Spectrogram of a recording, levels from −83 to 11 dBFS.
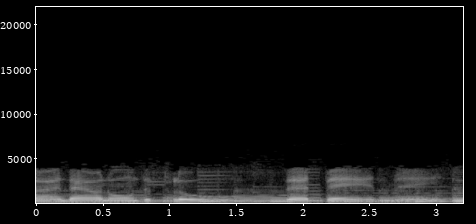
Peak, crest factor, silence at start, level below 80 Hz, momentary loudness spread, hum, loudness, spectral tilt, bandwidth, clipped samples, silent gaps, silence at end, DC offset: -8 dBFS; 14 dB; 0 s; -66 dBFS; 6 LU; none; -22 LUFS; -5.5 dB/octave; 4.4 kHz; under 0.1%; none; 0 s; under 0.1%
